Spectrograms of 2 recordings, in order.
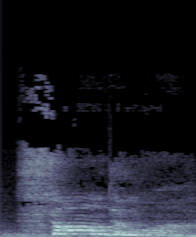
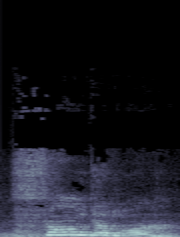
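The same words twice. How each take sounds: The two takes are said the same way.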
